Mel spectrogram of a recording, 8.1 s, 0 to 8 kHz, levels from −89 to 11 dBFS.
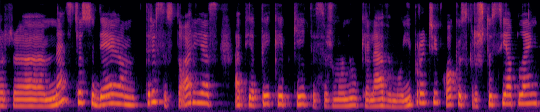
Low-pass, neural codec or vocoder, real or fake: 7.2 kHz; none; real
